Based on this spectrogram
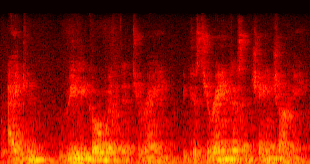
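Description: Strong room echo surrounds the voice, over light background noise. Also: man. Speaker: avalanche course instructor. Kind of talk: lecture. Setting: classroom with live audience. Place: hall.

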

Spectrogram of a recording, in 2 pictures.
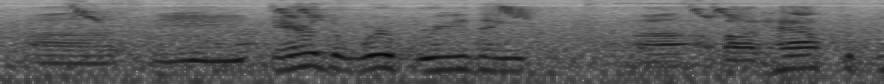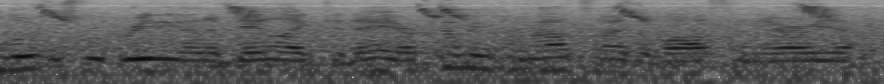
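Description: A man at a fairly quick pace, ordinary pitch variation, loud background noise behind him. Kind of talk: public speech. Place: street. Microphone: handheld.

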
